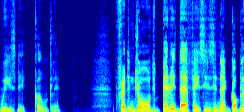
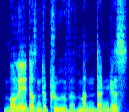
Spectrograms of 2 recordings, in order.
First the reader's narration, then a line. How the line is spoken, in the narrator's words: said Sirius in an undertone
